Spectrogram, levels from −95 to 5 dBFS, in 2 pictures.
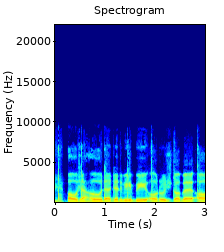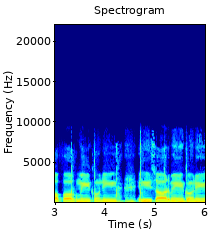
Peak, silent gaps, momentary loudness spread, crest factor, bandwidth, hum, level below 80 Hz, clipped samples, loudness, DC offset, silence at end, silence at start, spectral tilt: -12 dBFS; none; 6 LU; 16 dB; 9.2 kHz; none; -64 dBFS; under 0.1%; -28 LUFS; under 0.1%; 0 s; 0 s; -7 dB/octave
